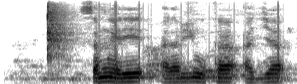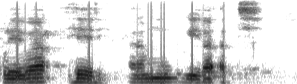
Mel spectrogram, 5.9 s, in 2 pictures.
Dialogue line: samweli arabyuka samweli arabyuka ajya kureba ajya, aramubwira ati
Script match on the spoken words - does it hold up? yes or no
no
